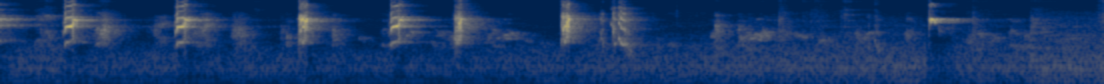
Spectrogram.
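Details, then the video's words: Lovebirds after dawn giving sharp, high chirps about every half second, then a pause and one last chirp, with a faint low hum in the background. "Love birds after dawn"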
